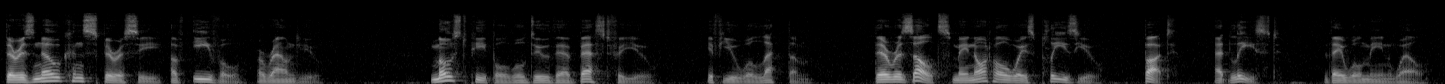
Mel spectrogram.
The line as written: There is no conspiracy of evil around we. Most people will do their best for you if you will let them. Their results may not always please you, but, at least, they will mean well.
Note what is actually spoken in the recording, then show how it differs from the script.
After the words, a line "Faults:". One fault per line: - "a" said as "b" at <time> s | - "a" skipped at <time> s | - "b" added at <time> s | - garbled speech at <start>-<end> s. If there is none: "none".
There is no conspiracy of evil around you. Most people will do their best for you if you will let them. Their results may not always please you, but, at least, they will mean well.
Faults:
- "we" said as "you" at 3.0 s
